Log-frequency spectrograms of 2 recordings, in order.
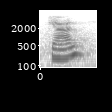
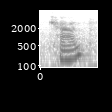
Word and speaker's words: quel: So masculine means cal, and for the feminine means cal, and plural also cal, and feminine also cal. These four are same pronunciation, but the spelling is different.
